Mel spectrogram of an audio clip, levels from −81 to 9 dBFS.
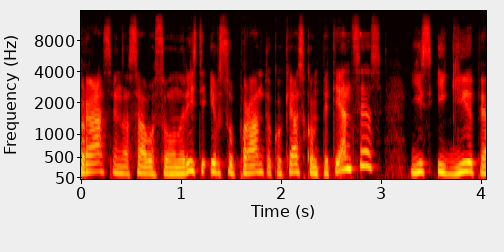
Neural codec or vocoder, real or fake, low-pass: none; real; 14.4 kHz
